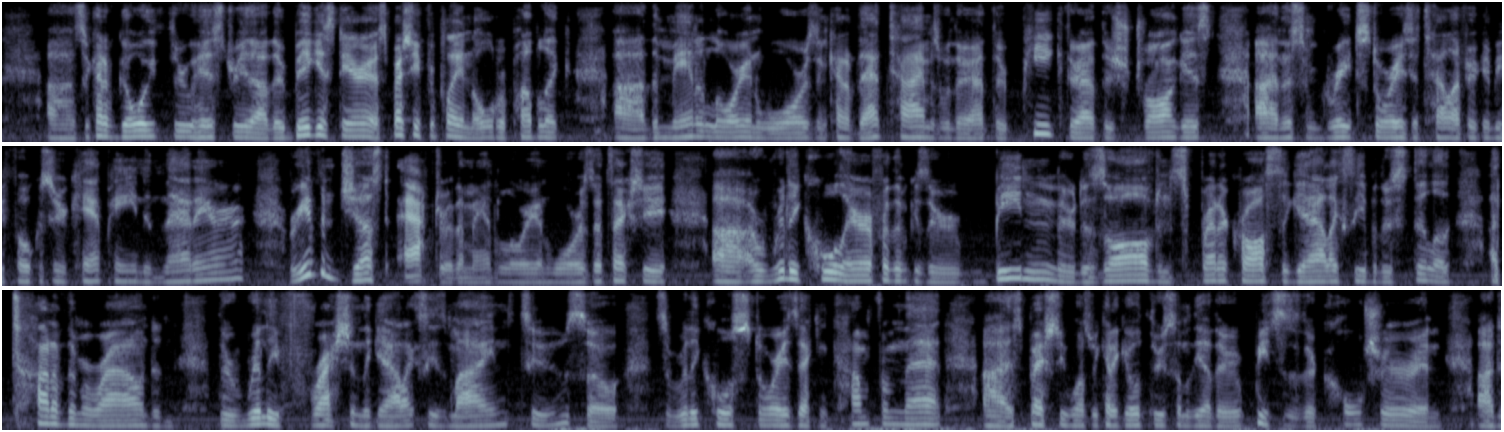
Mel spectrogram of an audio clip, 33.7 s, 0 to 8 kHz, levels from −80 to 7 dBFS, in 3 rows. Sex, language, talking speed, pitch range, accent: male, English, 225 wpm, 105-130 Hz, American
